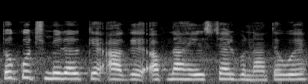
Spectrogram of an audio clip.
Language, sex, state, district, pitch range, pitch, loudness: Hindi, female, Haryana, Rohtak, 230-260 Hz, 240 Hz, -14 LUFS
